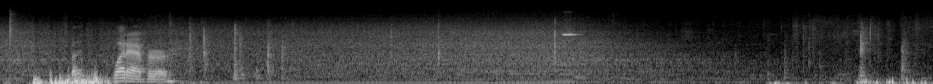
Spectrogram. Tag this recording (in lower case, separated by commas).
speech, mechanical fan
